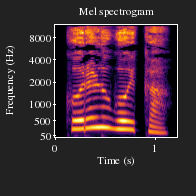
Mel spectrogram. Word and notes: ಕೊರಳುಕೊಯ್ಕ: koraḷu koyka

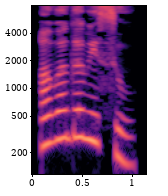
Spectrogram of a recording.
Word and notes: ಅವಗವಿಸು: Kannada

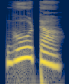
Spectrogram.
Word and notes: ಘೋಟಾ: Kannada

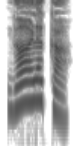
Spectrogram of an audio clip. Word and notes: ಗಾಳಕ: gāḷaka

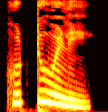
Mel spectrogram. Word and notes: ಹೊಡೆವಲೆ: hoḍevaale

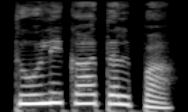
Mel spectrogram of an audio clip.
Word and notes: ತೂಲಿಕಾತಲ್ಪ: Kannada

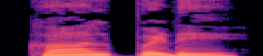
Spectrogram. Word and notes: ಗಲಪಟ್ಟಿ: Kannada

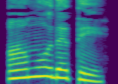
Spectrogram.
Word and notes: ಆಮೋದಿತ: āmōdita

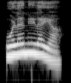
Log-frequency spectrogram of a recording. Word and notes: ಒಳನಿಳಯ: Kannada

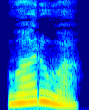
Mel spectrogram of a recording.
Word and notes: ವರವು: varavu

